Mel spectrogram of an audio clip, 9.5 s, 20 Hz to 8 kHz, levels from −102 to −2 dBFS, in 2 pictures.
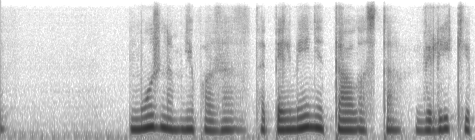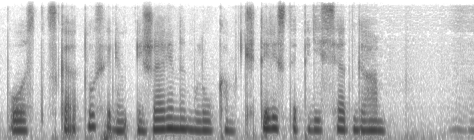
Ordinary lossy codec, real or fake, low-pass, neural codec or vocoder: Opus, 32 kbps; fake; 7.2 kHz; codec, 16 kHz, about 1 kbps, DyCAST, with the encoder's durations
